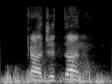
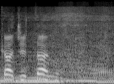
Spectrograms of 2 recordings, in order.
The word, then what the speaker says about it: Cayetano: And this is called San Cayetano. the Y in Spanish, you don't pronounce it like in English, like yellow or yes. You pronounce it like J, like Jack. San Cayetano.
